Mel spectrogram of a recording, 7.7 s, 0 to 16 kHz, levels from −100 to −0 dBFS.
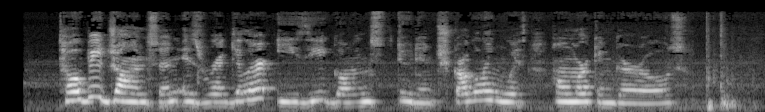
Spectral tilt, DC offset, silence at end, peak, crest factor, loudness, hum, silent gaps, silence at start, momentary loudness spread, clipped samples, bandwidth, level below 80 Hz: -5 dB/octave; under 0.1%; 0.3 s; -2 dBFS; 20 dB; -22 LUFS; none; none; 0.6 s; 16 LU; under 0.1%; 11.5 kHz; -58 dBFS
